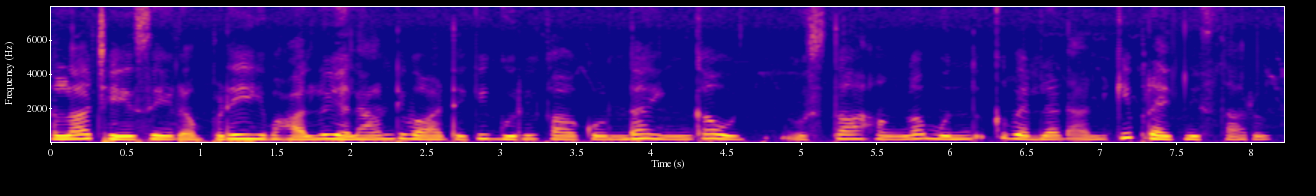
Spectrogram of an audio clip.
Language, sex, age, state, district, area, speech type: Telugu, female, 18-30, Andhra Pradesh, Chittoor, urban, spontaneous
